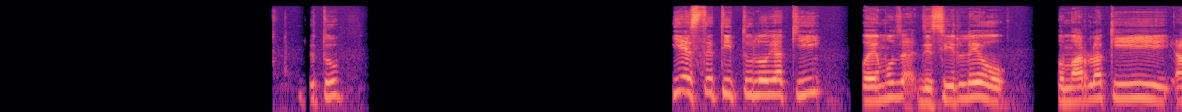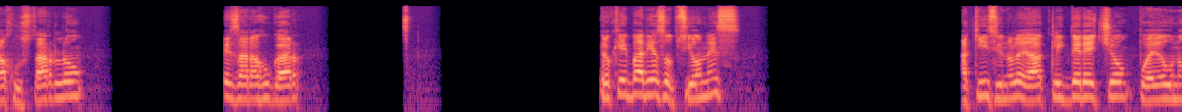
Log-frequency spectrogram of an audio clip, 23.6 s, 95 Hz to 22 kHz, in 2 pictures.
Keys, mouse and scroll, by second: 0.0-0.2 typing, 1.3-3.2 typing, 4.8 click, 10.0-13.7 drag, 14.1-16.7 drag, 18.6-20.6 drag, 22.1 right click.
